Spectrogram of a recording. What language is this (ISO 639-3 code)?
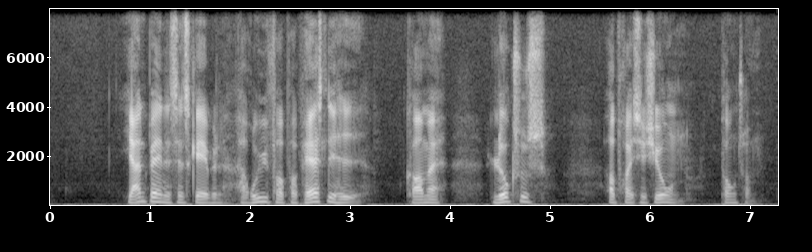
dan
